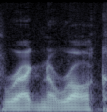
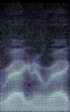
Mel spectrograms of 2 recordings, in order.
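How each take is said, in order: First: The last syllable sounds like 'rock'. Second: The last syllable sounds like 'rack'. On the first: This is the standard pronunciation. The speaker calls it right. "It's Ragnarok" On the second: This is the speaker's own habitual pronunciation. The speaker calls it wrong. "I call it Ragnarak"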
